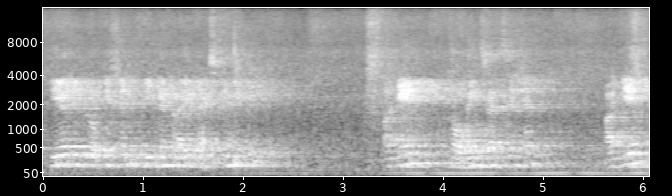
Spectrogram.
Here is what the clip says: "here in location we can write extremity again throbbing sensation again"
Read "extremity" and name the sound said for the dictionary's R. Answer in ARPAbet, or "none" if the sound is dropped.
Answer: none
